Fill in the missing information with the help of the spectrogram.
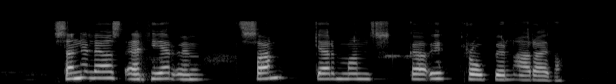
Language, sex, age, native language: Icelandic, female, 40-49, Icelandic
